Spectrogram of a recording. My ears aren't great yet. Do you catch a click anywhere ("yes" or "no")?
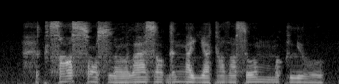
no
